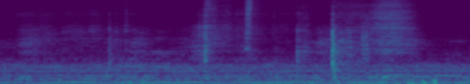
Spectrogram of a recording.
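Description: Oracle cards handled on a wooden tabletop: a few light clicks and snaps of card stock, then a brief scrape as a card is slid off the deck and lifted to be turned over near the end, over a low steady hum.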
